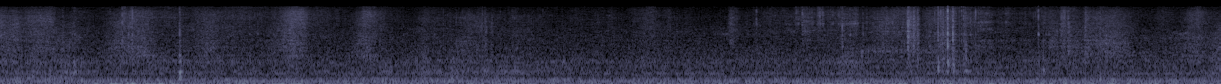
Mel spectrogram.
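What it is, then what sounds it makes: Dry sand clumps crumbling. Bare hands crumble and rub solid clumps of dry yellow sand inside a round container full of loose sand, letting fine grains pour from the fingers onto the sand below. The sound is a quiet, steady crackle and gritty patter with bright hissing streaks. A few slightly louder crisp snaps come near the end.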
